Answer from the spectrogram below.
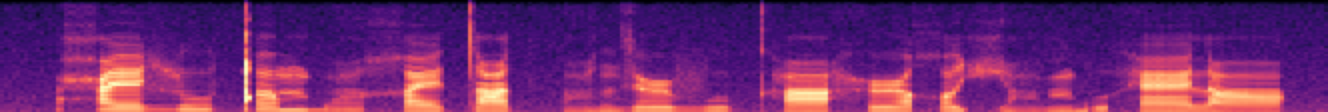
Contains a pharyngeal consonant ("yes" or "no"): yes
